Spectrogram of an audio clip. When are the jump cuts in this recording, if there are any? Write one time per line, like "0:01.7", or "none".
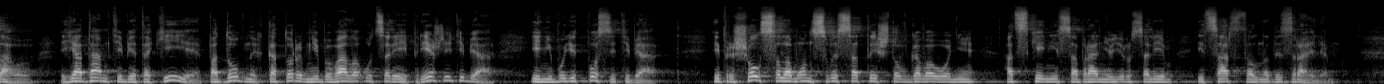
none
